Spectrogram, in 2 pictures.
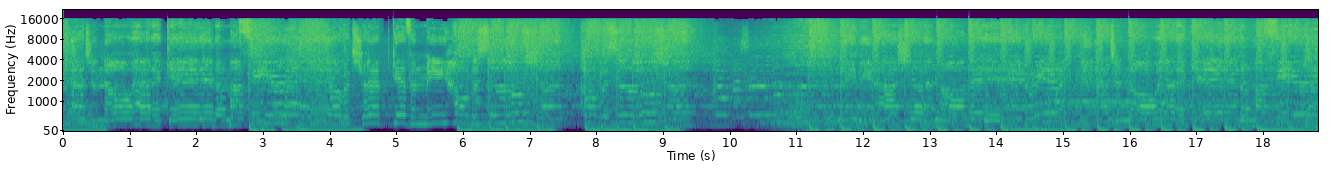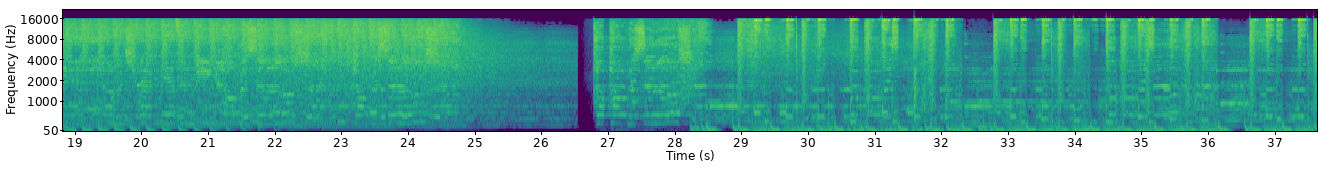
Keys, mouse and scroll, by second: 2.0-2.4 alt+scroll down 2, 2.4-3.1 alt+scroll up 2, 3.1-3.9 alt+scroll up 1, 3.9-4.3 alt+scroll down 2, 4.3-5.1 alt+scroll up 2, 5.1 click, 7.1 F7, 8.3-10.7 drag, 17.9 alt+scroll down 1, 18.2-18.7 alt+scroll up 1, 19.7 click, 21.7 right click, 23.6 click, 29.4 click, 31.3 Down.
